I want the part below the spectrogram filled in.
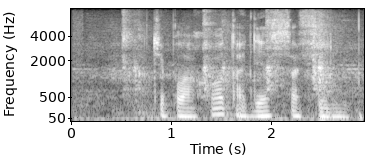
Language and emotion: Russian, sad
